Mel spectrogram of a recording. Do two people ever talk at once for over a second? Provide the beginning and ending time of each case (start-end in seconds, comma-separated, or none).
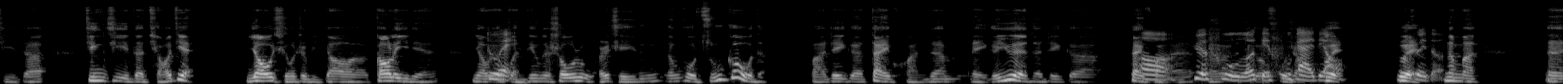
11.4-13.5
